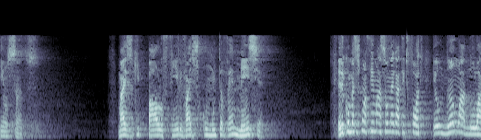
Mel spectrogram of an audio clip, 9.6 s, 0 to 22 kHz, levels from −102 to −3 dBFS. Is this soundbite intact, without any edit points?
no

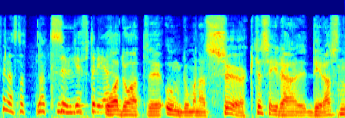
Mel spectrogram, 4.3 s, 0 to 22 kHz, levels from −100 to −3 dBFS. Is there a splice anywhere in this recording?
no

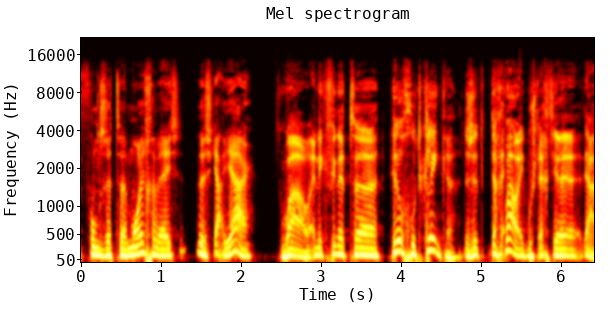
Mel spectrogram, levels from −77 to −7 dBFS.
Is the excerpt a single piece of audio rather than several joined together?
no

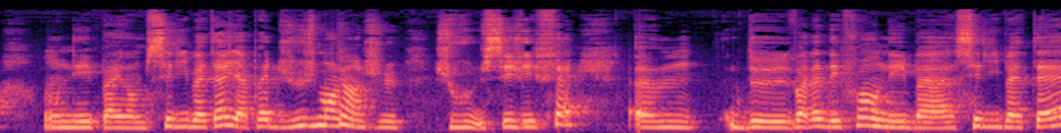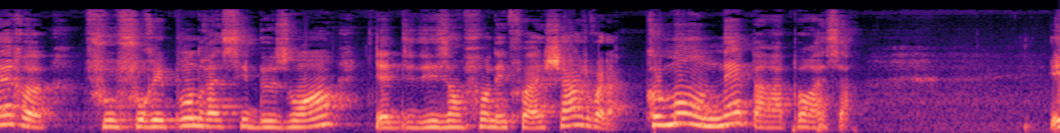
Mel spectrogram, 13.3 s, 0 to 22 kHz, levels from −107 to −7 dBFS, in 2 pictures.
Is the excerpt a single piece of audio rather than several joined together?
no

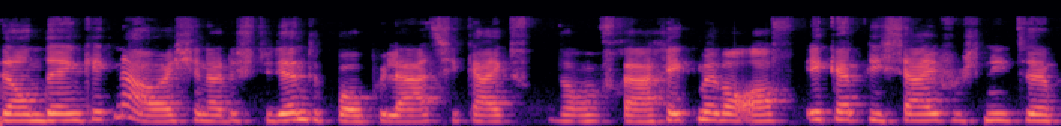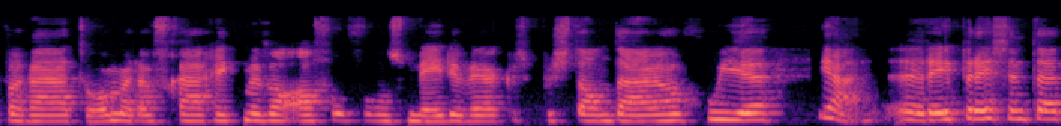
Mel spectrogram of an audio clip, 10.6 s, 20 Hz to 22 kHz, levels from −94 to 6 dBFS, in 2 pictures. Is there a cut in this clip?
no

